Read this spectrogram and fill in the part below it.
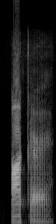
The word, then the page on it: ocker: American English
